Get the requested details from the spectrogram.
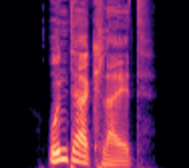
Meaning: slip (undergarment), petticoat
- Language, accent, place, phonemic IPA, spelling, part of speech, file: German, Germany, Berlin, /ˈʊntɐˌklaɪ̯t/, Unterkleid, noun, De-Unterkleid.ogg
